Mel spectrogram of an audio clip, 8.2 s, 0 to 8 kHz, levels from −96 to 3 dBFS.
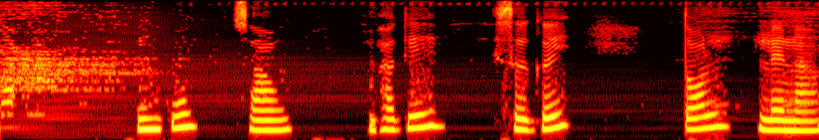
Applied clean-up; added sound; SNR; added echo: classical method spectral subtraction.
